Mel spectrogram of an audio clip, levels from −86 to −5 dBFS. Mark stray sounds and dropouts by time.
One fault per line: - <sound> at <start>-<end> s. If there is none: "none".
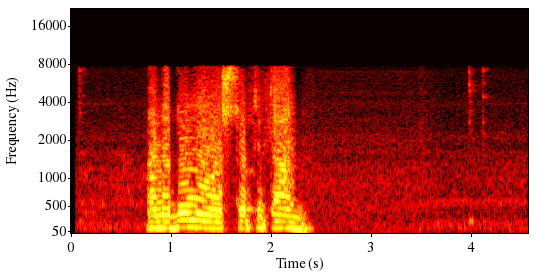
none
